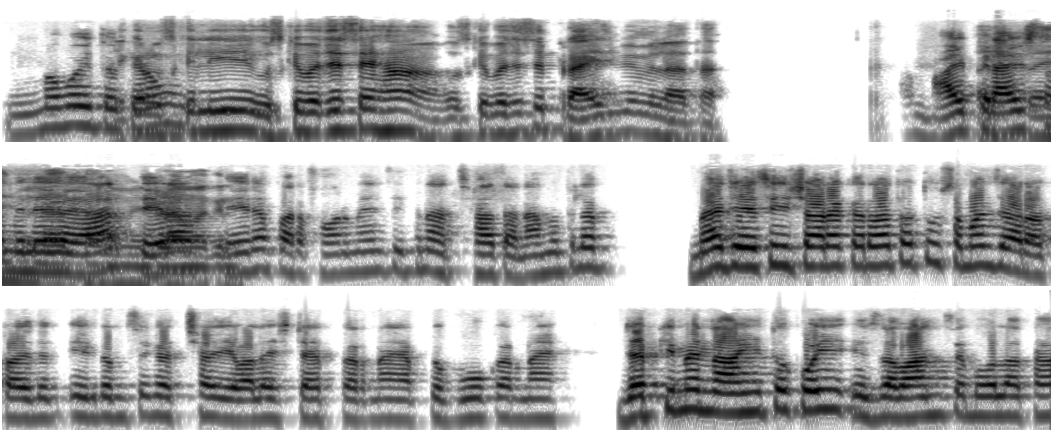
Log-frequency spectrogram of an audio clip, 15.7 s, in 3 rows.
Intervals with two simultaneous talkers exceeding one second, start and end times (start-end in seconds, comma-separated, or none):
4.9-6.5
